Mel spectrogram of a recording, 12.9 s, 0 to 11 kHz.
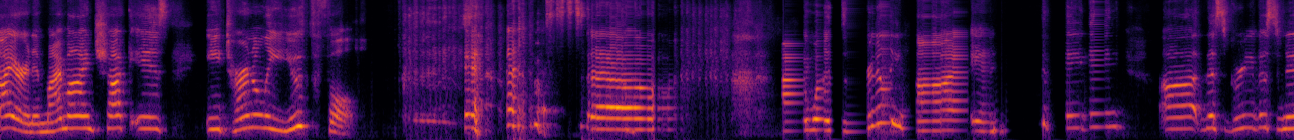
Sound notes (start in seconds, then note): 5.8 audio distorts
